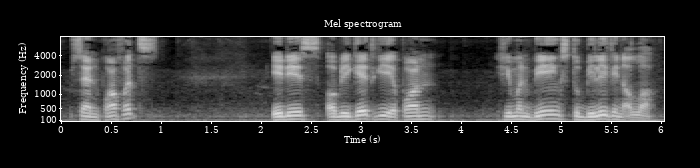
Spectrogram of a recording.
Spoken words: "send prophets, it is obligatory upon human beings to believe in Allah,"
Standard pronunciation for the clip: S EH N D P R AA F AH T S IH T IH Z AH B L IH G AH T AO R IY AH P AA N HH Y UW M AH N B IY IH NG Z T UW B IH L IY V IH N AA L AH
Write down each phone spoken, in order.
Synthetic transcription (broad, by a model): S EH N P R AA F AH T S IH T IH S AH B L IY G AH T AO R IY AH P AA N HH Y UW M AH N B IY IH NG S T UW B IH L IY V IH N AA L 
